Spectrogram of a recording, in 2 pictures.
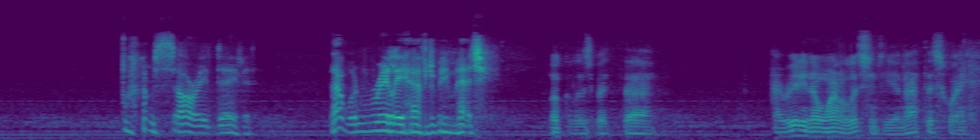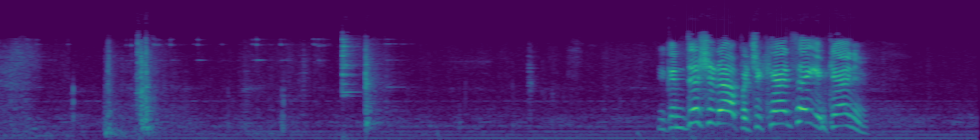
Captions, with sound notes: I'm sorry David, that would really have to be magic. - Look Elizabeth, I really don't wanna listen to you, not this way. (door opening) (glass clinking) - You can dish it out but you can't take it can you?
